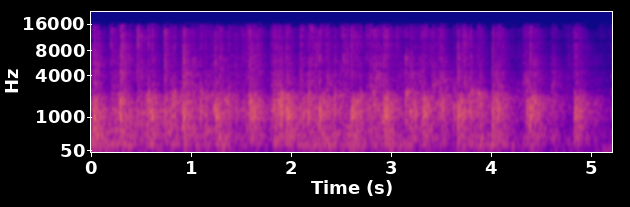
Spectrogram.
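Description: A crowd breaks into sustained applause for someone's birthday, dense overlapping claps filling the whole stretch at a steady, lively level, with a few voices faintly mixed in.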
